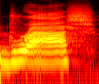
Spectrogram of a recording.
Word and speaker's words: Drash: Then you go to what is called the Drash, which rhymes with Midrash.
